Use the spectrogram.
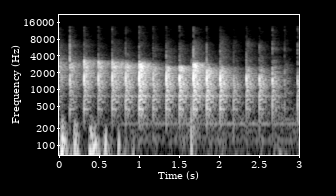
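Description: Brisk, steady clapping, roughly twenty sharp claps in an even rhythm, fairly loud and alone with no talking over it.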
